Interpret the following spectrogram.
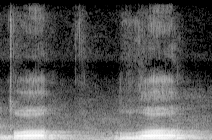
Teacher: تو کو ہم زبان کا جو سینٹر ہے اس کو اوپر والے تالوں کے ساتھ لگا کے ادا کریں گے۔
